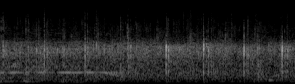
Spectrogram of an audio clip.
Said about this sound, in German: sie verdient diesen Applaus, ja, so absolut, ja.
